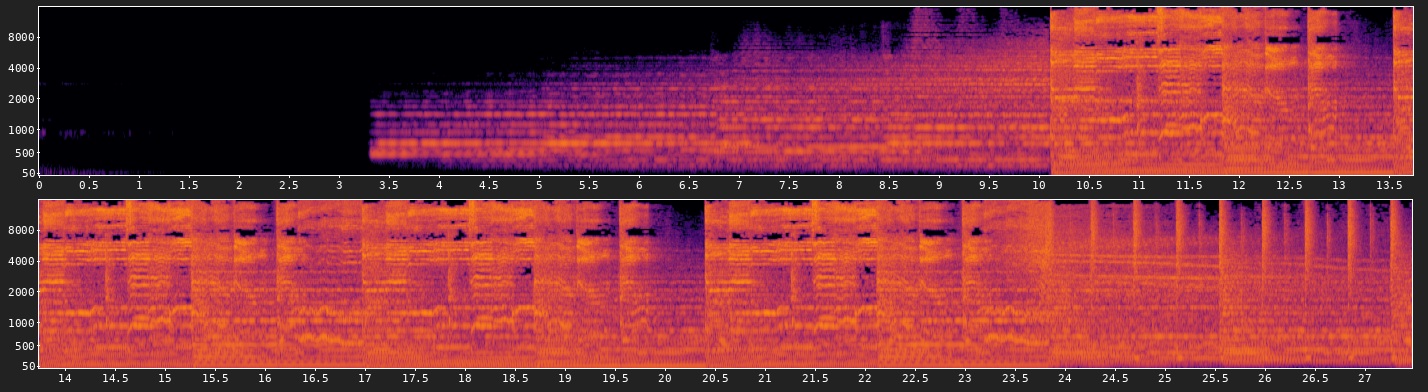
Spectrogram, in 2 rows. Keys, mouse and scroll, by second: 23.0 ctrl+click, 24.6 ctrl+e.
